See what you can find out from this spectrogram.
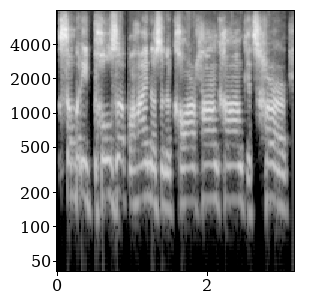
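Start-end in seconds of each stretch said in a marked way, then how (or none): none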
